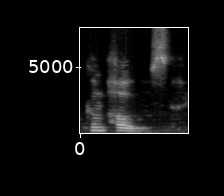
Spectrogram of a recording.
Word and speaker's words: compose: Compose. In English, we have stressed and unstressed syllables. And this one, it's stressed on the second part, compose.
